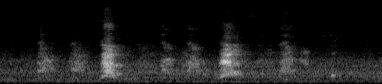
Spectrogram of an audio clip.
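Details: Neighbouring dogs barking next door on a Tuesday night, called noisy and unacceptable: a string of short, sharp barks at an irregular pace, about seven in four seconds, two of them much louder, over a quiet background.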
